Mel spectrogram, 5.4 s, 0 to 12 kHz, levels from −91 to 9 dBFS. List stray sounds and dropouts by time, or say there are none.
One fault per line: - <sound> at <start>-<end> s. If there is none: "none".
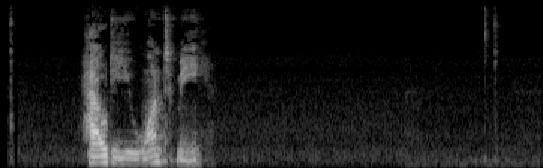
none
